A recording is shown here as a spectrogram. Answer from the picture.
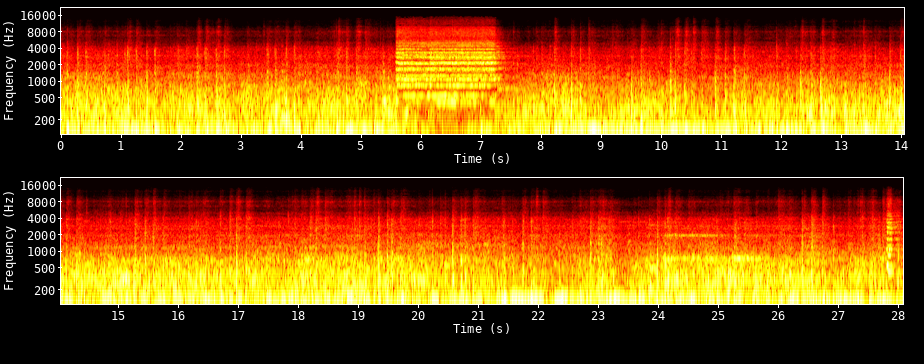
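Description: Alishan Forest Railway narrow-gauge train running, heard from the cab: a steady low rumble of the engine and wheels on the track, with one horn blast lasting about a second and a half some six seconds in.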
